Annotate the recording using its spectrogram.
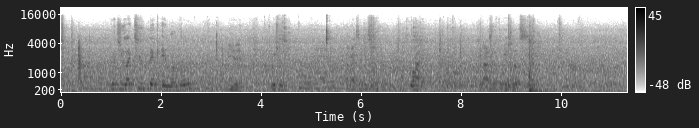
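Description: A teenage boy asks questions into a handheld microphone.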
